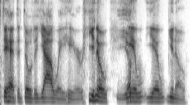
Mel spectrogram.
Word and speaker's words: Yahweh: Now, of course, they had to throw the Yahweh here, you know, you know, that's they had to throw it here, Yahweh, right? But actually, in ancient Hebrew, you guys know how it is pronounced is Yahawah, right?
